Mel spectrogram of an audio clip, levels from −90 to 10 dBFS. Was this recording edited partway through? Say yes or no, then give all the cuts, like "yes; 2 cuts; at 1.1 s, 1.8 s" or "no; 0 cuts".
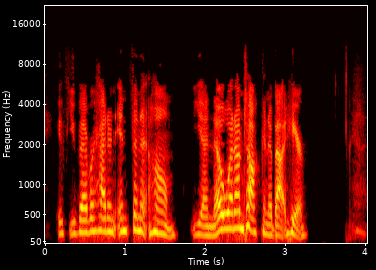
yes; 1 cut; at 1.7 s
